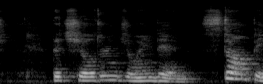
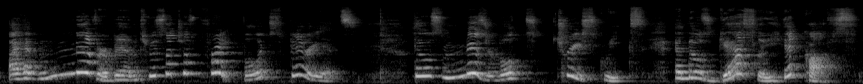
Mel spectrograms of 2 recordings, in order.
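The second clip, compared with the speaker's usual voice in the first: shaken professor; 9 semitones higher, 3 dB louder than usual. Acted.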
